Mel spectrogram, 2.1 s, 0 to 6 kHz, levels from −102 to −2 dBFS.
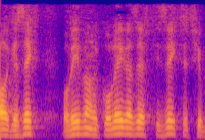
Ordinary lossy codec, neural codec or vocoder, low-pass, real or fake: MP3, 32 kbps; codec, 24 kHz, 0.5 kbps, DualCodec; 5.4 kHz; fake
